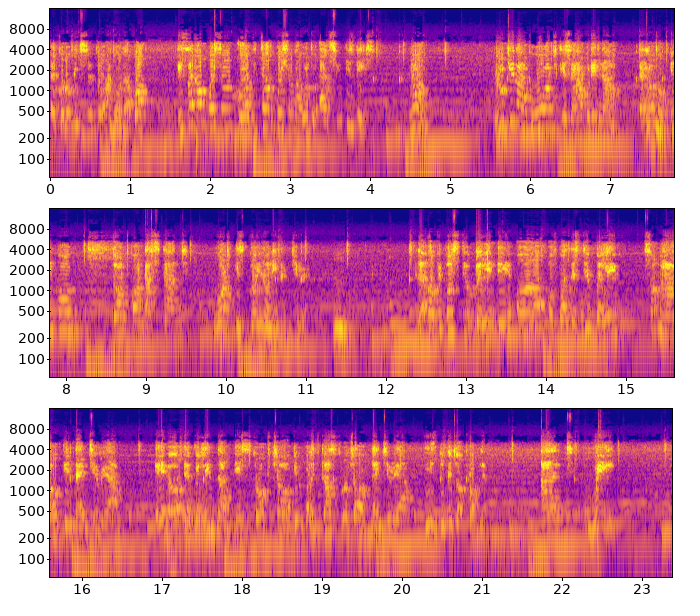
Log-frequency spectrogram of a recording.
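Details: Adult speakers in interview; normal speech.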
